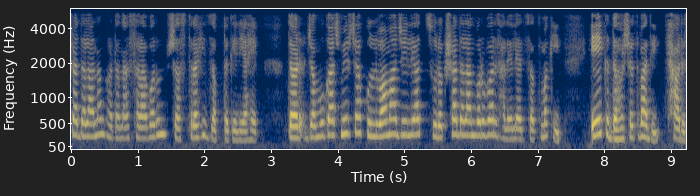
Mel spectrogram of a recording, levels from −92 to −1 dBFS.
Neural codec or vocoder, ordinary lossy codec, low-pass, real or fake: codec, 16 kHz in and 24 kHz out, 1 kbps, XY-Tokenizer; none; 5.4 kHz; fake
